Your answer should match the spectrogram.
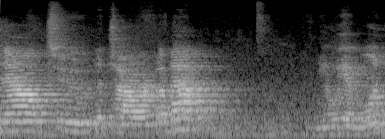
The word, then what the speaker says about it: Babel: I'm saying Babel. Some people say Babel, others say Babel. Babel rhyming with table, or Babel rhyming with gavel.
